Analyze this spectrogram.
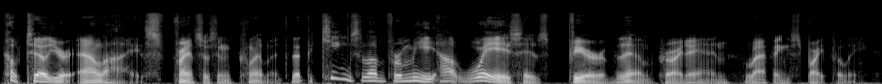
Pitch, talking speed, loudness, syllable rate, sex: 105 Hz, 150 wpm, -21 LUFS, 3.9 syllables/s, male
